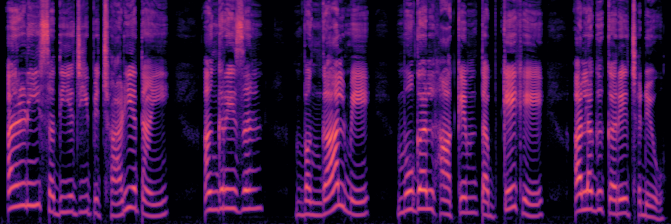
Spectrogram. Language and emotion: Sindhi, neutral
